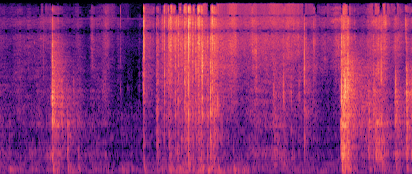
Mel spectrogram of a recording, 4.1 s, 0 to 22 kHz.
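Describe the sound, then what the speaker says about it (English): Starry Beginnings oracle cards being shuffled by hand in three bursts, brisk riffling crackles with short pauses between, fairly close and alone without talk. "So let me do 3 shuffles."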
